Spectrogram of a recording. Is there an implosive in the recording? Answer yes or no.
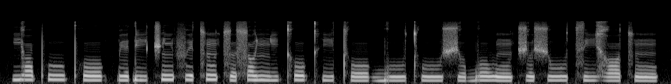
yes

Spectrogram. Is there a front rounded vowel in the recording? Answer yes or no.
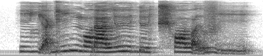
yes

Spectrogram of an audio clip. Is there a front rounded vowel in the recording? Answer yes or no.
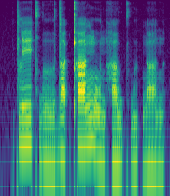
no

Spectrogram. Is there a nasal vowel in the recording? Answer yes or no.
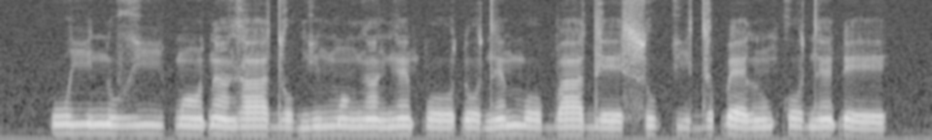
yes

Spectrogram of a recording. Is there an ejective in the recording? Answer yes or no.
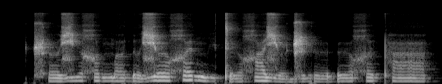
yes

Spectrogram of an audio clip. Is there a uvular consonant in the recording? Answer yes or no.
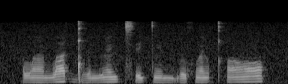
yes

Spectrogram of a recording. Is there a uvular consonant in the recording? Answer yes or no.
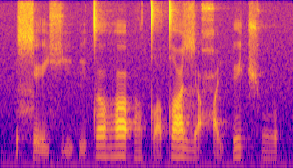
no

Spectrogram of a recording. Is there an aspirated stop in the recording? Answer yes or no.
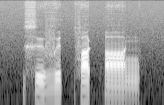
no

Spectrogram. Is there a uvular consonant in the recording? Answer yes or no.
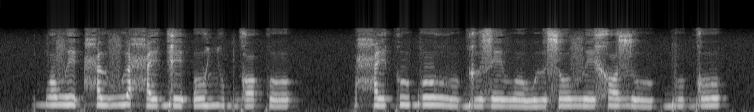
no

